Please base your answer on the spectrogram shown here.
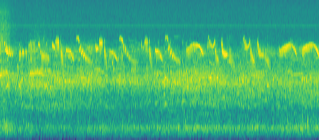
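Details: Common snipe (Gallinago gallinago) in central Poland giving a fast run of short, sharp, high chipping notes, several each second and partly overlapping, over a steady hiss of background noise.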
